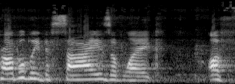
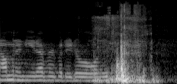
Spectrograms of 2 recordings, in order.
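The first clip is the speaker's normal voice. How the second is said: ordinary talk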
